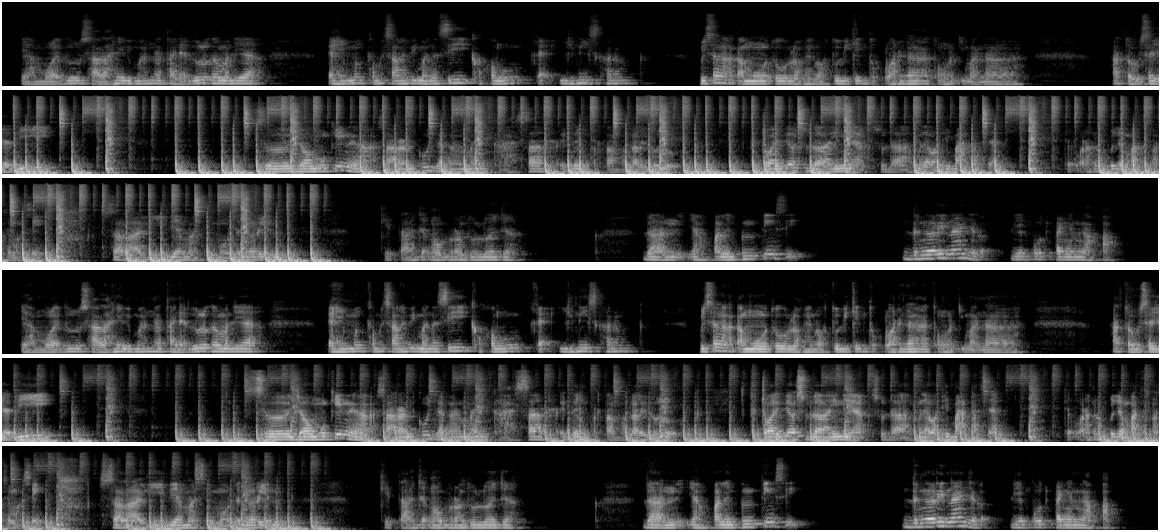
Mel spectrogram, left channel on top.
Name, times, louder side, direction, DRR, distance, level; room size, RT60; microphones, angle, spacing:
voice 1, 0.2-2.9 3.3-6.3 7.0-10.7 11.1-12.1 14.0-18.4 19.1-21.6 22.2-26.0 26.4-26.6 26.9-28.3 29.2-29.3 29.6-31.1 32.1-34.2, right 3 dB, 50° right, 0.6 m, -24 dB
sound 1, 11.7-26.4, left 4 dB, 80° left, 0.4 m, -20 dB
5.6 x 3.3 x 2.8 m
head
